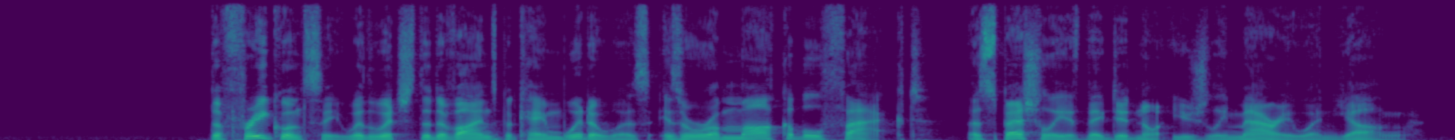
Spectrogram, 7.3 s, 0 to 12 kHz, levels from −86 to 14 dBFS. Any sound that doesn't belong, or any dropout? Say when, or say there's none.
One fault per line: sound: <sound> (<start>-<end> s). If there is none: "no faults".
no faults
